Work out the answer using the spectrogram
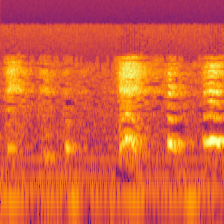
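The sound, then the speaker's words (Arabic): Someone cries softly, with faint, short whimpering sobs in uneven bursts that grow slightly louder toward the end. “استني استني ده صوت حد بيعيط”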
